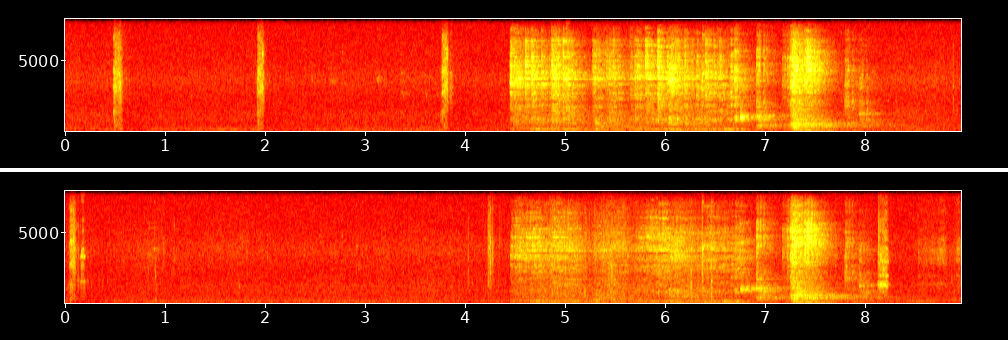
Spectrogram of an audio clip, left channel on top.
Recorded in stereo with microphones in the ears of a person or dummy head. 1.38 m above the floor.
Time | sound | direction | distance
4.4 | dripping | 60° left (ahead or behind) | 2 m
6.9 | a crack | 5° right (ahead or behind) | 5.5 m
